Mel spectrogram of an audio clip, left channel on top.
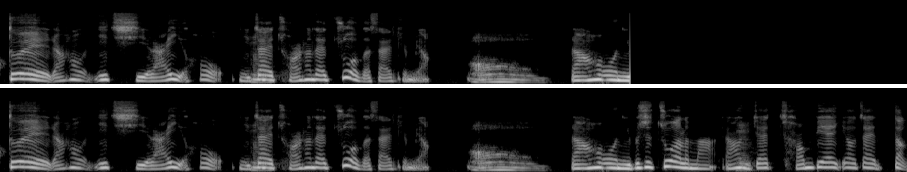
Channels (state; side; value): drops out; left; at 6.3 s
